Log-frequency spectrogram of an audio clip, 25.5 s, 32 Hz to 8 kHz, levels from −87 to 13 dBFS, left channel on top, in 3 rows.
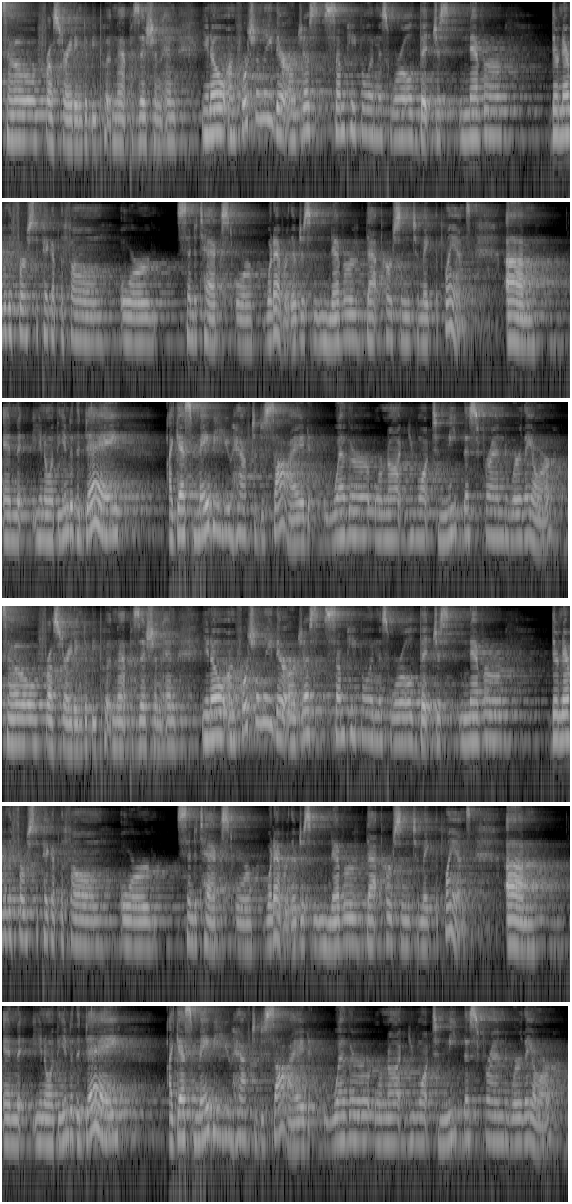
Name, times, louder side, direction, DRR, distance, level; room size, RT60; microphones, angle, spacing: voice 1, 0.0-7.8 8.2-10.0 10.3-10.8 11.2-16.5 17.0-25.4, equal, 20° left, 2 dB, 0.8 m, -26 dB
29.0 x 10.0 x 9.6 m, 2.2 s
head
